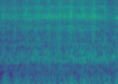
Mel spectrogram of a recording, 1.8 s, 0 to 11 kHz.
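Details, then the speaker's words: 1968 GMC pickup six, unlicensed since 1997, first fire-up after sitting; fouled spark plugs, later replaced with new cap and rotor, possible sticky valves; uneven lumpy idle with irregular low thump; misfire from fouled spark plugs. "well there we have it guys the old 68 pickup she did fire up finally and she wasn't running all that good so we did go in I'll show you we did throw a new camp and roor at it and thre four spark plugs they were followed all after trying to start it"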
